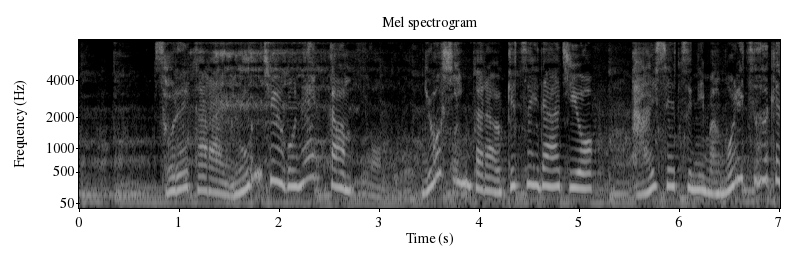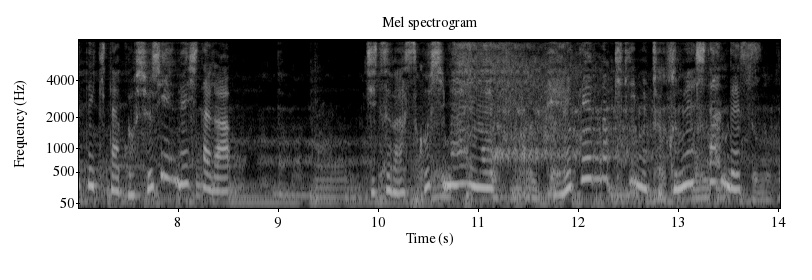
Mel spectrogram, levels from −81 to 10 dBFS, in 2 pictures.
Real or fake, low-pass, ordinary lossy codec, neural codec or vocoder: fake; none; none; codec, 16 kHz, 16 kbps, FunCodec, trained on LibriTTS, 50 frames a second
